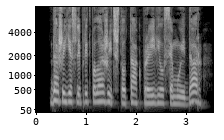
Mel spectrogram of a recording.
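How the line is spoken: Sighing. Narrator (Russian): вздохнула я

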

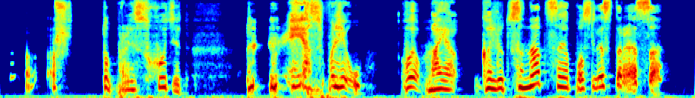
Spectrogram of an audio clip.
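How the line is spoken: Hoarse croak. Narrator (Russian): Удалось мне прохрипеть

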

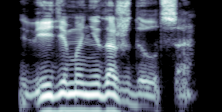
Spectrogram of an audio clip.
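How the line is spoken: Gloomy reply. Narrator (Russian): мрачно ответил Игорь

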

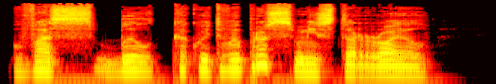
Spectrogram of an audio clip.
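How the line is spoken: Quiet question. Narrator (Russian): тихим голосом спрашивает мисс Манн

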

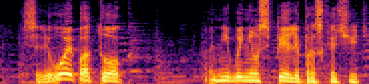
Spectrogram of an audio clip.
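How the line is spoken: Calm. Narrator (Russian): спокойно произнесла жена

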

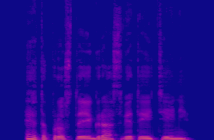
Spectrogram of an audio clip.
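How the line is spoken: Regretful mutter. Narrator (Russian): буркнула она, пожалев, что была настолько грубой к человеку, который ей так сильно помог

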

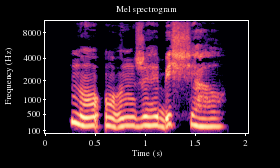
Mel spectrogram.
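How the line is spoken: Repeating. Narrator (Russian): повторила она

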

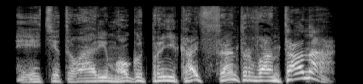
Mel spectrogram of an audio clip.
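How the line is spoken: Astonished whisper. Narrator (Russian): изумленно прошептал Тантук

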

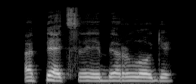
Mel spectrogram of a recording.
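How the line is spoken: Hoarse voice from kitchen. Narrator (Russian): донесся из кухни сиплый голос дяди Геннадия

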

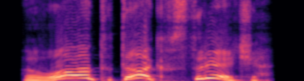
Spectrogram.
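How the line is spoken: Surprised exclamation. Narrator (Russian): воскликнул Мякин, увидев меня

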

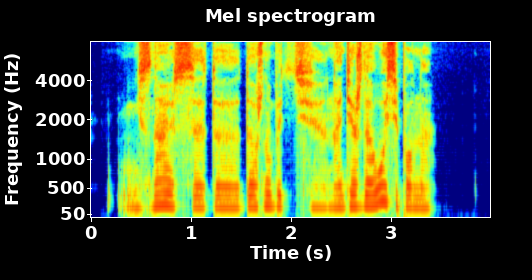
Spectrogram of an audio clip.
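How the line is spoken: Confused mumble. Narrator (Russian): растерянно пробормотал

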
